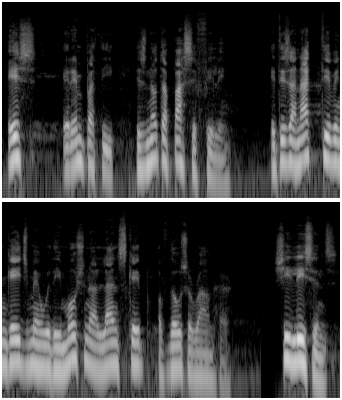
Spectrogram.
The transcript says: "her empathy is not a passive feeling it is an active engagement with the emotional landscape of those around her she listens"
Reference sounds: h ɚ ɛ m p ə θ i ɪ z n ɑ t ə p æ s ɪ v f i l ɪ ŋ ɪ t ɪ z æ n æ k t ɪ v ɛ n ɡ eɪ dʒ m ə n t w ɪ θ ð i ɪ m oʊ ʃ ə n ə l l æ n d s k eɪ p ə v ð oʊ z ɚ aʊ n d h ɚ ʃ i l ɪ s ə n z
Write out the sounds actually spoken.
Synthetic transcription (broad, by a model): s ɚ ɛ m p ə θ i ɪ z n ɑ t ə p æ s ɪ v f i l ɪ ŋ ɪ t ɪ z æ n æ k t ɪ v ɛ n ɡ eɪ dʒ m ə n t w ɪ ð i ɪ m oʊ ʃ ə n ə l l æ n d s k eɪ p ə v ð oʊ z ɚ aʊ n d h ɚ ʃ i l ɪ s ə n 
